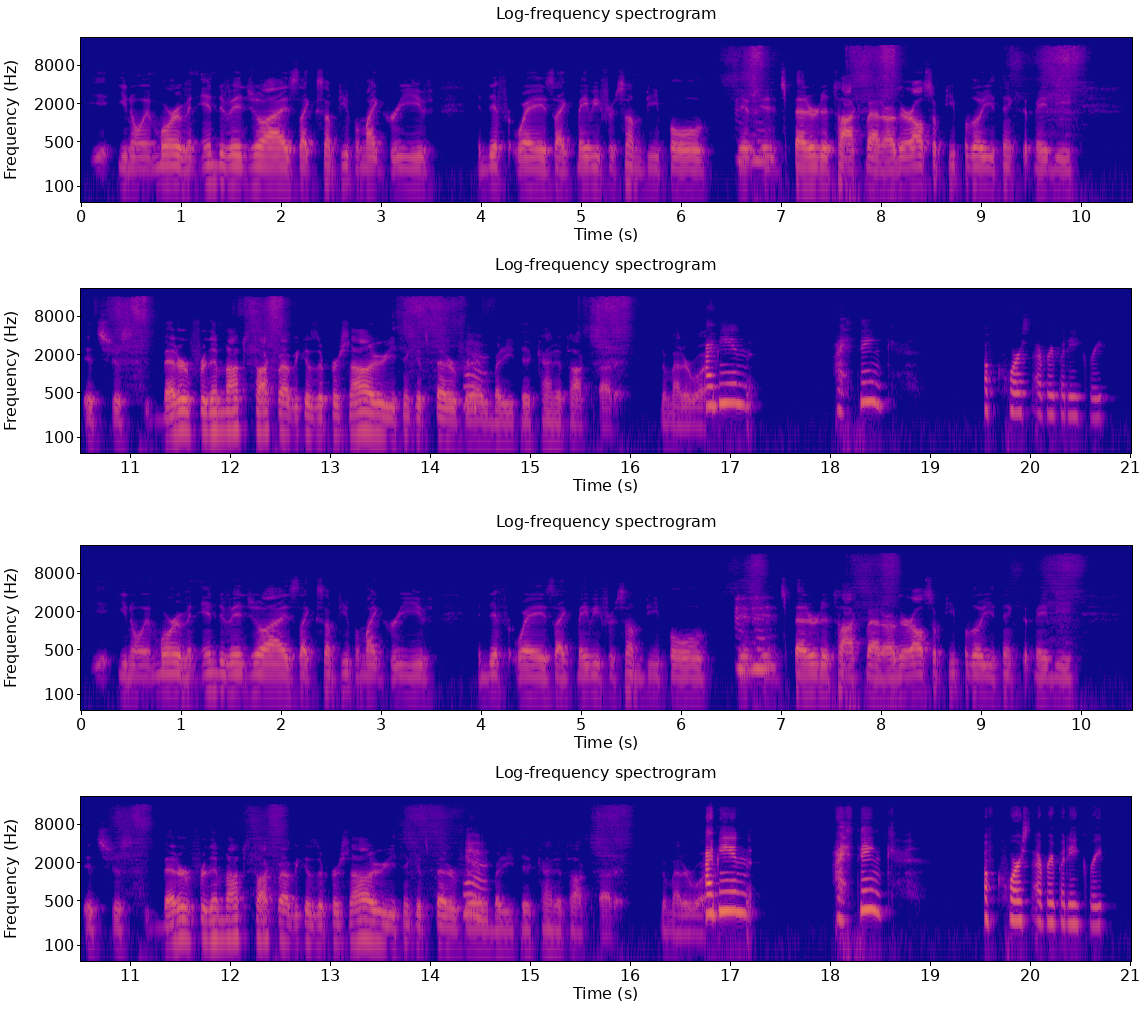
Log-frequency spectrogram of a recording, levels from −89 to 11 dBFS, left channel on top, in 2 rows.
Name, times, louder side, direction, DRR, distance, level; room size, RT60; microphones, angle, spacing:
voice 1, 0.0-3.5 4.0-6.2 6.6-9.9 10.5-15.9 16.3-16.8, left 2 dB, 25° left, 0.6 m, -40 dB
sound 1, 6.4-7.0 7.6-8.3 9.2-10.1 10.6-11.3 12.0-12.6 13.6-14.6 15.5-16.1, left 9 dB, 50° left, 2.2 m, -52 dB
voice 2, 6.5-6.9 14.3-14.6 16.7-17.2 18.0-18.5 19.8-20.7, right 6 dB, 75° right, 0.4 m, -34 dB
10.5 x 6.4 x 2.7 m
head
